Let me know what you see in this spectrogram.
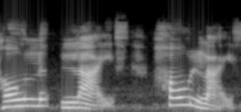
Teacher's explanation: whole life tem uma junção também aí dos dois L's, né? Então, você não fala whole life, como um L só.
